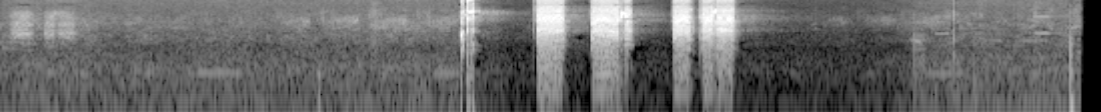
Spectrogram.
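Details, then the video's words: Black francolin (kala teetar) giving a loud, harsh, grating call of five rasping bursts, short then long, across about two seconds, with faint chirps from other birds and low rural background noise before and after. "Black Francolin (kala Teetar ) Amazing Voice || Black francolin voice || Kala teetar sound"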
